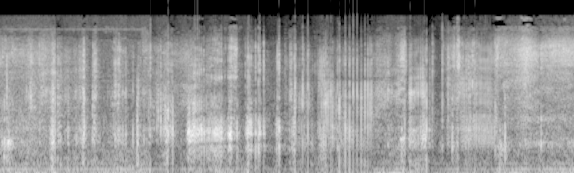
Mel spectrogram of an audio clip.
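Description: Fingertips slide and rub over the coated pages of an open glossy-paper Christmas recipe book between page turns. The result is a steady, bright, papery scraping and soft crackling, with brief louder swishes as pages move, over a faint low hum.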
